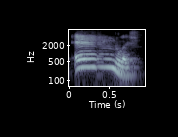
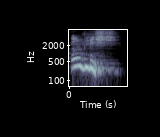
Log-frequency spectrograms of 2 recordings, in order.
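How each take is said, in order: First: The first syllable is louder, longer and clearer. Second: Both syllables are said evenly, with no stress. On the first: The speaker calls it right. "The first part has to be said louder, longer, and clearer" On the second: The speaker calls it wrong. "English is flat"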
